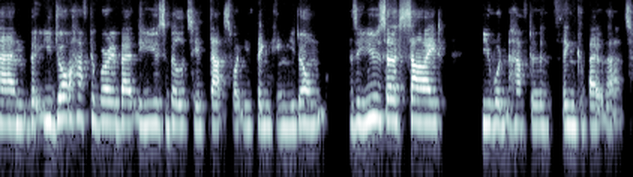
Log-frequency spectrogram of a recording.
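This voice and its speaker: This woman's voice sits at a medium pitch and is somewhat breathy, with an English accent. Her intonation stays flat and monotone at a moderate pace. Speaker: education lecturer. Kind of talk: lecture Q&A.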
